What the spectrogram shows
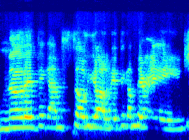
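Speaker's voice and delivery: showing-off tone. Retelling what a friend says after grad school: imitating Darren. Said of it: "He's like".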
